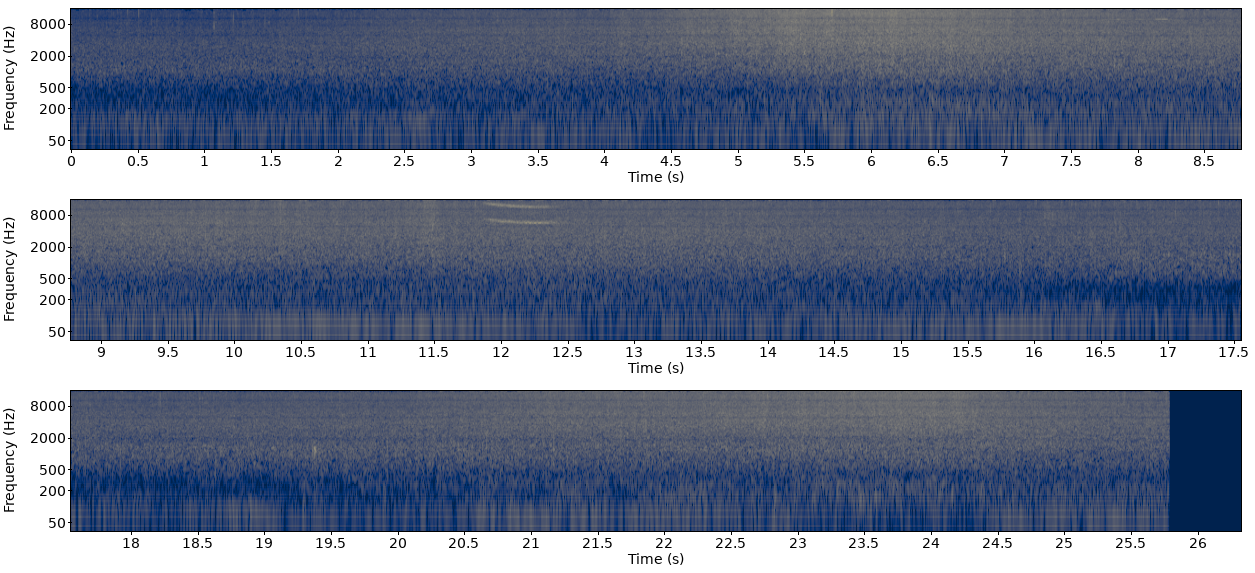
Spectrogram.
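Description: Cars driving slowly through a flooded street, their tyres pushing through and splashing the floodwater, a steady rushing sound over a low engine hum. The sound swells twice as cars pass close.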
